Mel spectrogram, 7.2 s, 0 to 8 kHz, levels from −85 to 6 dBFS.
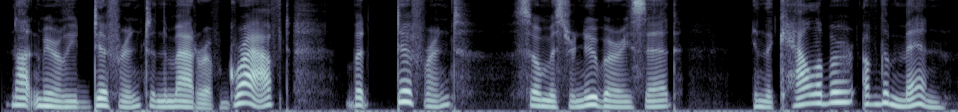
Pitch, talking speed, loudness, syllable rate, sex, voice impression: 180 Hz, 165 wpm, -18 LUFS, 5.5 syllables/s, female, very feminine, slightly young, very adult-like, thin, slightly tensed, slightly weak, very bright, soft, very clear, very fluent, cute, slightly cool, intellectual, very refreshing, slightly sincere, calm, very friendly, very reassuring, slightly unique, elegant, wild, very sweet, lively, kind, slightly intense, light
